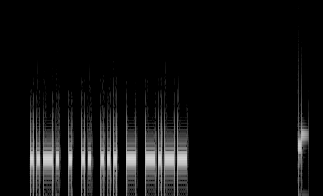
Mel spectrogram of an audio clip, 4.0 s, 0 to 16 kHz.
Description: Morse code, heard as a keyed tone, about 30 wpm, 700 Hz. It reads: FEISTY
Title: Multi-letter Phonemes 30wpm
